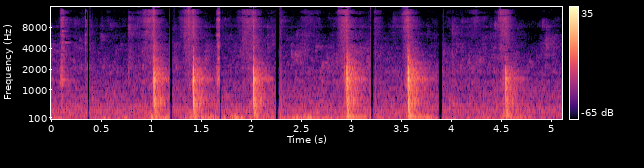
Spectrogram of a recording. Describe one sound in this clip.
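A knife slices through a lemon and taps sharply on a cutting board at a slow, steady pace.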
